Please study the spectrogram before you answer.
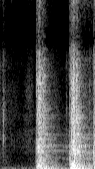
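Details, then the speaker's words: Car wheel kicked to check for a noise like iron banging: three dull thumps, each followed by a short, loose metallic knock. Brake pads are loose in the caliper. "como identificar se as suas pastilhas de freio estão folgadas muito simples vocês podem vir dar chute escutando barulho"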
